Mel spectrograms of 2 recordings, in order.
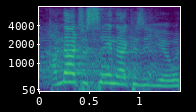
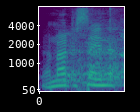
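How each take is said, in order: First: Louder, with "not" punched hard; louder jab at heckler. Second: Said in the usual way. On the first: Real, not acted. Comic to heckler, "not" shouted with stress. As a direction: land the word "not" hard and loud at the heckler.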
